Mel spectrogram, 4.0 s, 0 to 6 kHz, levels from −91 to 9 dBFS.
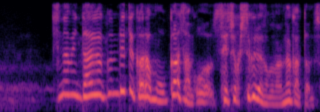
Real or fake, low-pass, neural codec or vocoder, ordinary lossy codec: fake; 5.4 kHz; codec, 16 kHz, 8 kbps, FunCodec, trained on LibriTTS, 25 frames a second; none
